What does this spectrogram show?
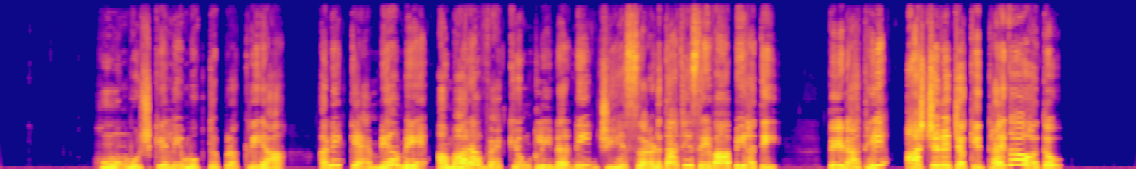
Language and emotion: Gujarati, surprised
